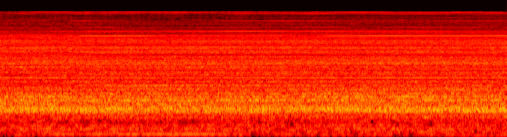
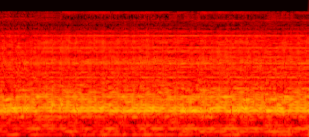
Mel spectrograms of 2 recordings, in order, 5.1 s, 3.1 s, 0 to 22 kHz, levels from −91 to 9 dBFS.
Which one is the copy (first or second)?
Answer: second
